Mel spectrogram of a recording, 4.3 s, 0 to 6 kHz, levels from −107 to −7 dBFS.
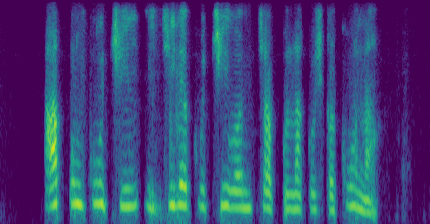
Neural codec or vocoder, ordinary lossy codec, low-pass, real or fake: codec, 24 kHz, 1.5 kbps, HILCodec; Opus, 16 kbps; 5.4 kHz; fake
